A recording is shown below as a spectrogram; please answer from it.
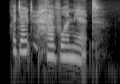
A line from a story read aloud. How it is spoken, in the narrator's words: the little unicorn said sadly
